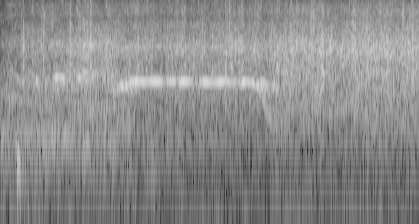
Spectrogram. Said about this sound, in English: Well, I think we should try that applause one more time.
